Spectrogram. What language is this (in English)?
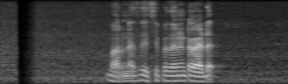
Sinhala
